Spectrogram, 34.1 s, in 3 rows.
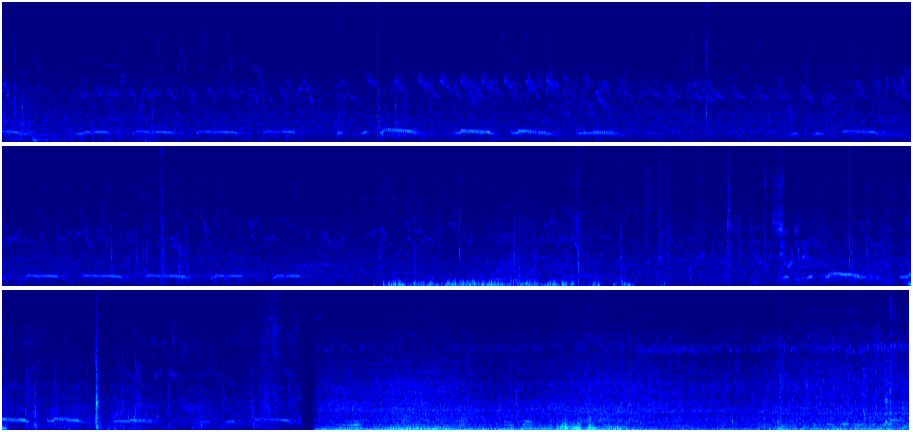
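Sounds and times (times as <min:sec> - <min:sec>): bird hooting: 0:21.4 - 0:24.7.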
